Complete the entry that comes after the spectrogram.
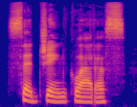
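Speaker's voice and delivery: usual speaking voice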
